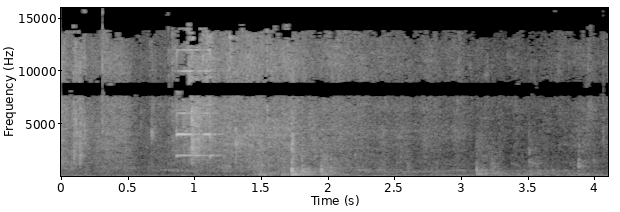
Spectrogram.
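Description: A non-contact voltage tester gives one brief high electronic beep about a second in as it is held to a wall toggle switch to check for live voltage. Soft handling knocks follow.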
